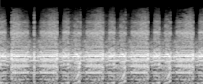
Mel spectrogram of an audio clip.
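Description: Techno music in a breakdown with no kick drum: a dense, sustained synth chord with fast, evenly ticking percussion over it.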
